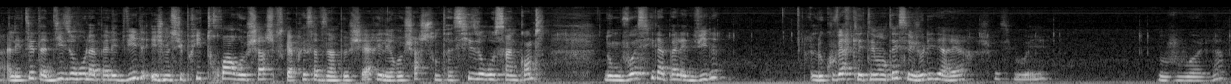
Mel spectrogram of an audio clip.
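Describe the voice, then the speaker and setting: A young woman filming a casual makeup vlog at home, talking in a relaxed, rambling way full of little fillers. Her voice sits at an ordinary middle pitch. A faint hiss runs under the recording. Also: moderate pace, pauses often. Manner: chatty, hesitant, many fillers and restarts. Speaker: beauty vlogger. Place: home room with a desk.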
